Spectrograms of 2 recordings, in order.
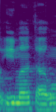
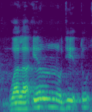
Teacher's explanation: Bedanya yang pertama qaimatahu pakai guna, wala irrujitu idgham juga tapi tanpa guna.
